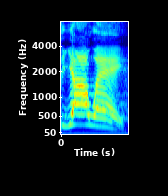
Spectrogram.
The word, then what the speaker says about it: Yahweh: but you might say the Hebrew pronunciation of the word is Yahweh no matter how you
